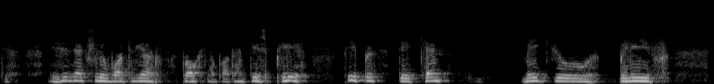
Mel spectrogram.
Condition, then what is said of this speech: Stuttering. I mean, despite the fact that it would be easier because I'm stuttering.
